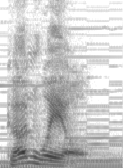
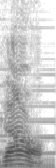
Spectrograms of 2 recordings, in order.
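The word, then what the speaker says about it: gunwale: Gun whale. The low ridge on the side of a ship's top deck to stop guns rolling off it. Guess how it's pronounced? That's right, it's pronounced gunnel.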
